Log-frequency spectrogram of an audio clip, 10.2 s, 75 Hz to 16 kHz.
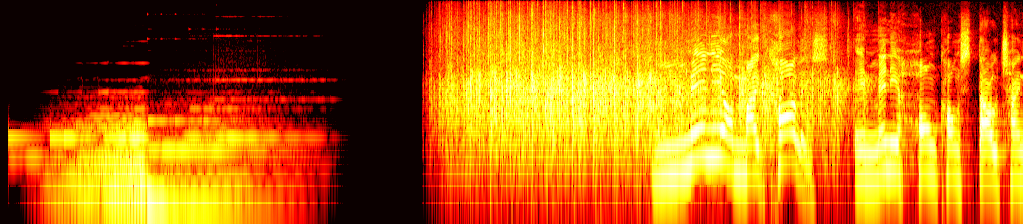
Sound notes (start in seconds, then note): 0.1 joyful music; 4.2 audience applauding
